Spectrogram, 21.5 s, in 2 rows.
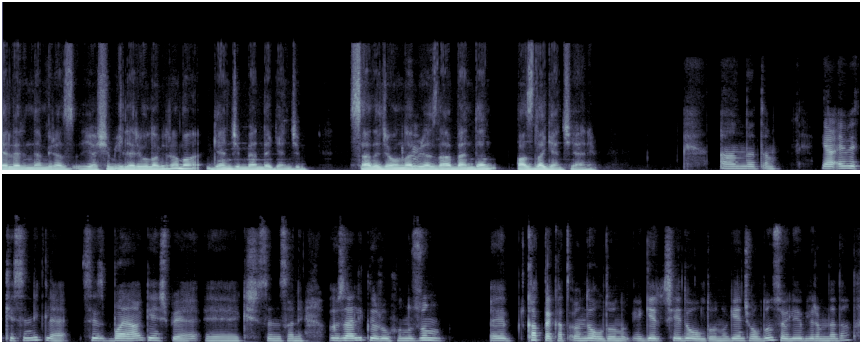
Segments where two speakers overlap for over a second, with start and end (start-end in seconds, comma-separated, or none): none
